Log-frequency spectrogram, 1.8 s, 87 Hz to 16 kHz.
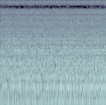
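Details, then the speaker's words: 90s Ford Escort, 117,500 miles, idling after the seized AC compressor was gutted into an idler pulley with a new bearing and the correct belt fitted; steady, even hum with no knocks, squeals or grinding, no warning lights. "So that works. I'm pretty happy with it. Sounds good. I don't have any warning lights."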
